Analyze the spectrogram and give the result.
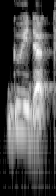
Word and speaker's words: Geoduck: And then uh, another author, I'm gonna mess up their name, but it's spelled Geoduck, but I'm pretty sure it's pronounced Guiduck because there's some sort of like real life creature pronounced that way.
